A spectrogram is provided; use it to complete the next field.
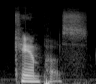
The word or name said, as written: Campus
